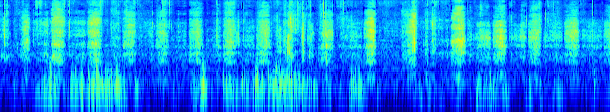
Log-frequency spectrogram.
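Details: Staffordshire bull terrier breathing in quick, uneven pants, with low throaty grunts and snuffles through the first half and breathy bursts later, close to the microphone.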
